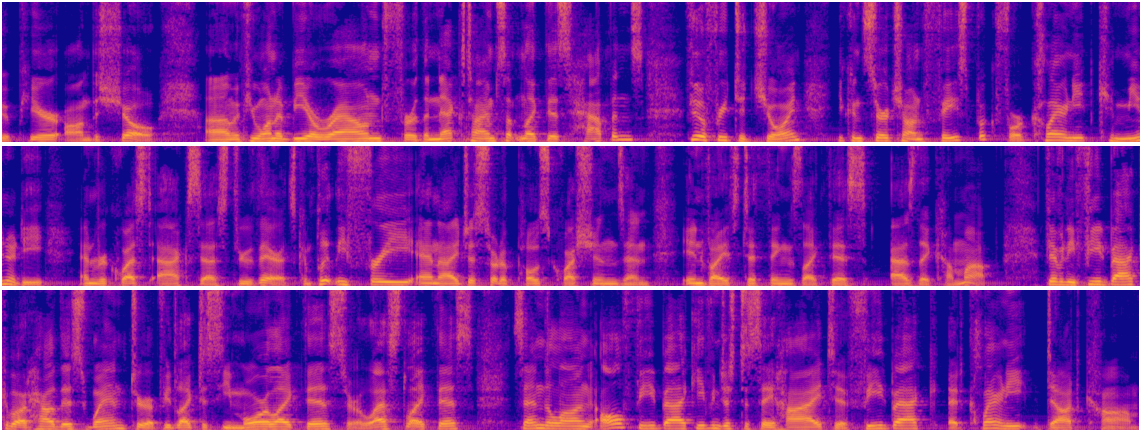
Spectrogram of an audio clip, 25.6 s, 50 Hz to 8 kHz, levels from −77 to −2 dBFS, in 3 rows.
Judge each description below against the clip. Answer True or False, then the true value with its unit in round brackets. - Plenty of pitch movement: True (6.3 semitones)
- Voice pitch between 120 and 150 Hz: True (135 Hz)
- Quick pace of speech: True (210 wpm)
